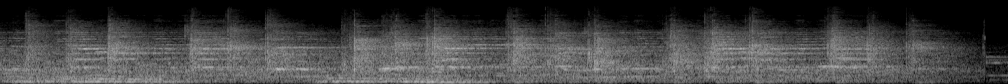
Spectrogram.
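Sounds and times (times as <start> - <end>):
girls singing: 0.0 - 9.9
hand-claps: 0.1 - 9.6.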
